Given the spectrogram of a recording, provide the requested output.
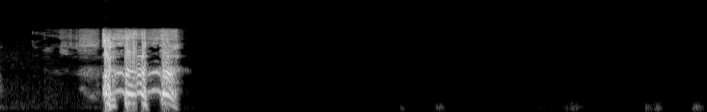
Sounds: Cough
